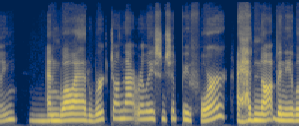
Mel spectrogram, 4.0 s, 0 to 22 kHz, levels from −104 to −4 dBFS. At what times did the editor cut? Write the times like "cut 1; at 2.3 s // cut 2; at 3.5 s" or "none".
cut 1; at 3.1 s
